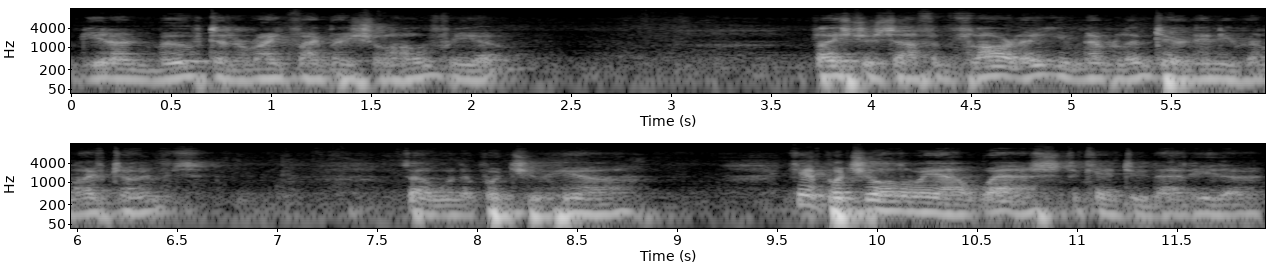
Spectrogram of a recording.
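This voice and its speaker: Low-voiced male seance medium in a roomy space. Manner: addresses listeners as dear and sir, repeats phrases. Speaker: spirit medium. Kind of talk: live seance medium readings to an audience. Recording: roomy, distant mic, faint noise.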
